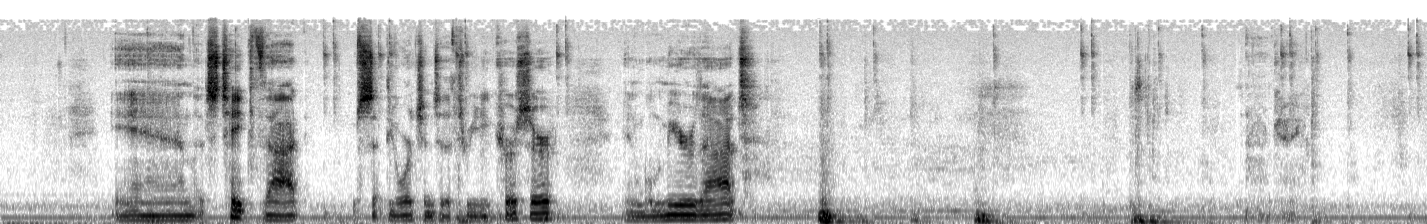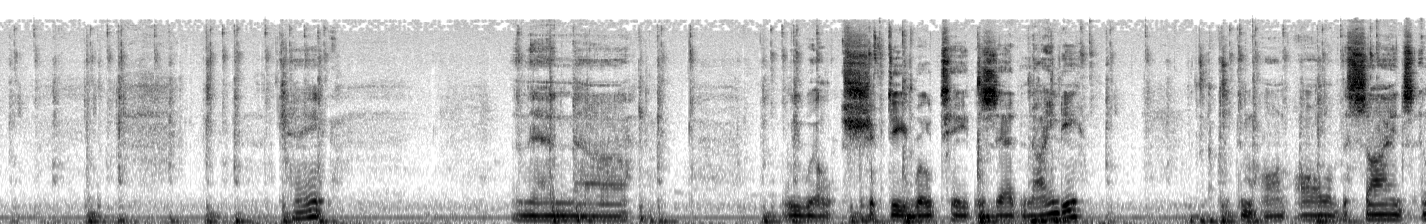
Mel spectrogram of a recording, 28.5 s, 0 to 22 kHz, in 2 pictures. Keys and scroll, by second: 11.4 alt+a, 19.8 Tab, 20.0 a, 20.6 Tab, 22.9-24.7 typing, 26.2 alt+a.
